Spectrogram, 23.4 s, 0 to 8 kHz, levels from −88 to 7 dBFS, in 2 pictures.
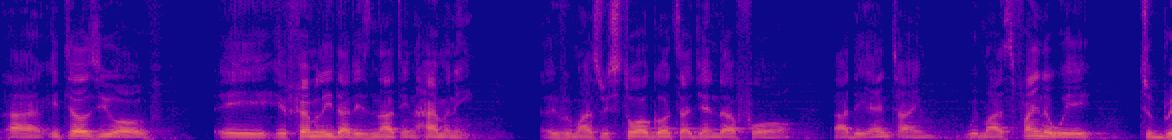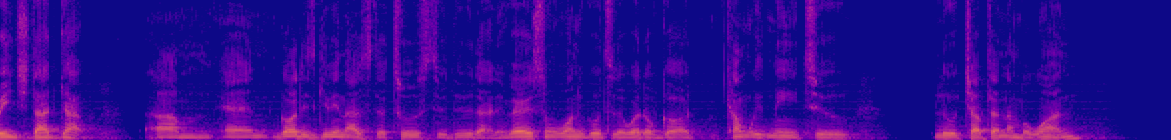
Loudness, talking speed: -37 LUFS, 165 wpm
